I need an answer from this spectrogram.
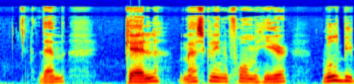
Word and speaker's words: quel: And the good news is that you will pronounce them the same way. All right, so quel, quel, quel, and quel.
